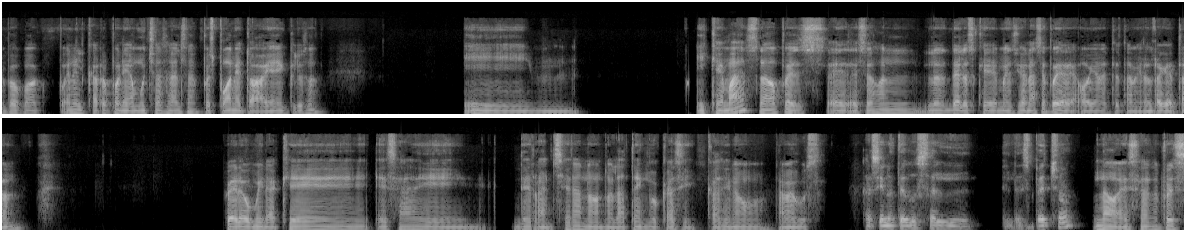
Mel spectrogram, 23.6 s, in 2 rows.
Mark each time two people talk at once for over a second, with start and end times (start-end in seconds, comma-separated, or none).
none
